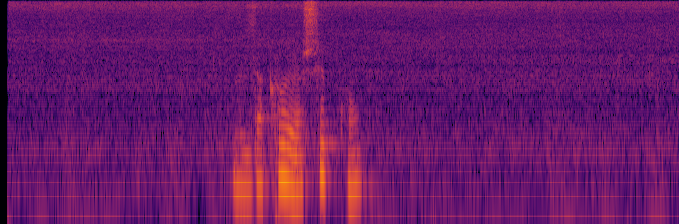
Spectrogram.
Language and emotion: Russian, neutral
